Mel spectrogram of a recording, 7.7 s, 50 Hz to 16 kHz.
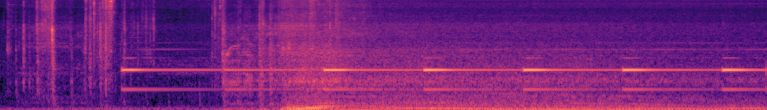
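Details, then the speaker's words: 1999 Ford Explorer after fuel pump replacement through a cut access hatch, previously hard starting with suspected vapor lock; chime, short crank, catches at once into a smooth, even idle. "okay that's promising it actually fired up a lot quicker than I thought it was going to"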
